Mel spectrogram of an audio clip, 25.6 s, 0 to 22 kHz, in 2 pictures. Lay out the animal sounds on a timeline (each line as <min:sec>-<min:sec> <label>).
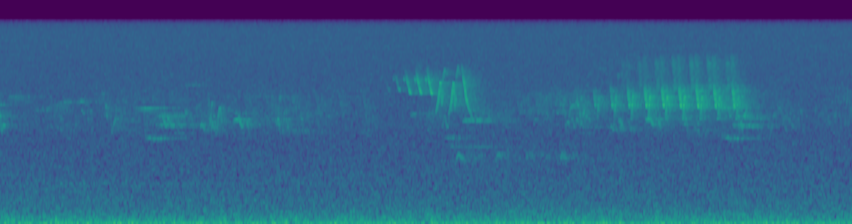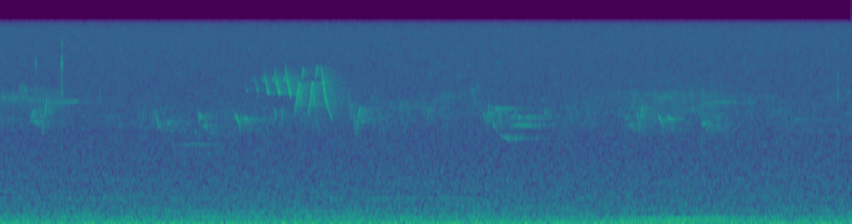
0:00.0-0:01.5 Eastern Wood-Pewee (Contopus virens)
0:01.6-0:25.6 Red-eyed Vireo (Vireo olivaceus)
0:01.9-0:03.5 Wood Thrush (Hylocichla mustelina)
0:05.6-0:07.5 Chestnut-sided Warbler (Setophaga pensylvanica)
0:06.6-0:07.7 Wood Thrush (Hylocichla mustelina)
0:08.4-0:11.6 Ovenbird (Seiurus aurocapilla)
0:10.8-0:11.6 Wood Thrush (Hylocichla mustelina)
0:12.3-0:13.8 Pine Warbler (Setophaga pinus)
0:13.0-0:14.0 Eastern Wood-Pewee (Contopus virens)
0:15.0-0:16.6 American Robin (Turdus migratorius)
0:16.5-0:17.8 Chestnut-sided Warbler (Setophaga pensylvanica)
0:19.8-0:21.2 Wood Thrush (Hylocichla mustelina)
0:21.9-0:23.6 American Robin (Turdus migratorius)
